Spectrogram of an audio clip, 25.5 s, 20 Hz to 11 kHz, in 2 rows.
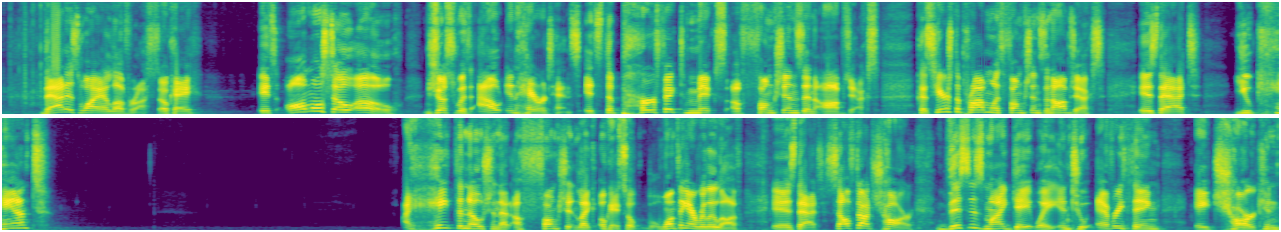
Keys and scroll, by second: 0.0 ctrl+c, 0.0-0.9 typing, 20.9-22.0 typing.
